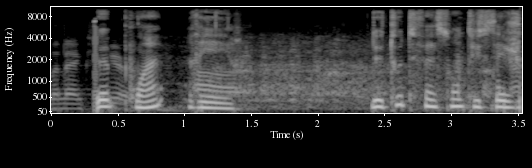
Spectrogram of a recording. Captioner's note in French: rires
